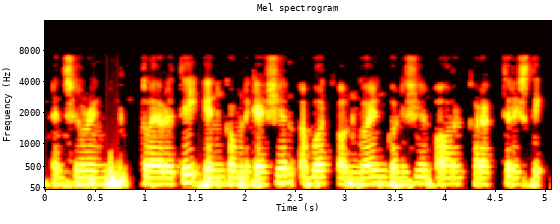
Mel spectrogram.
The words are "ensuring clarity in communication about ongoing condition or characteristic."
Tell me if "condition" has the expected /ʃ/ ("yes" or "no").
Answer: no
